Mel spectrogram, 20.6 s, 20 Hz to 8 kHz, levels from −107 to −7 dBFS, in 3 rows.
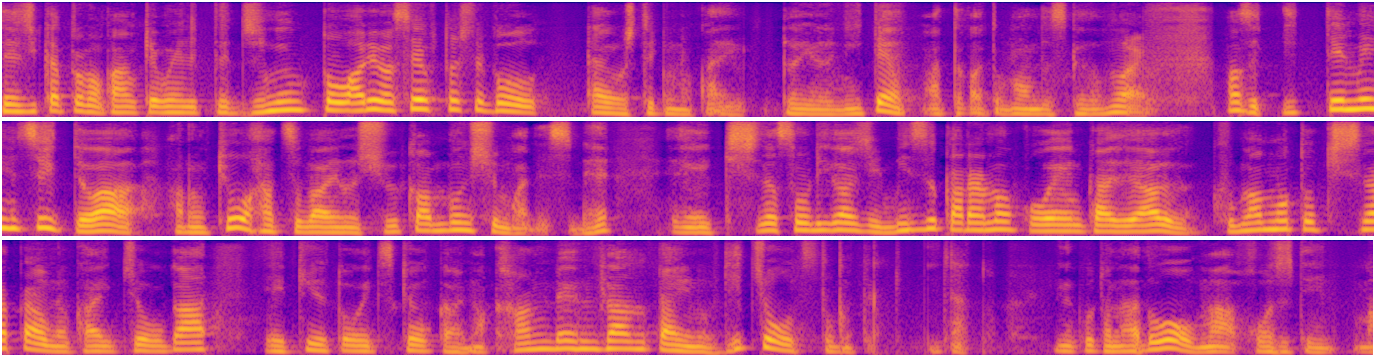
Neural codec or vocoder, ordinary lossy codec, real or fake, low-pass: codec, 16 kHz, 1 kbps, FreqCodec, larger model; none; fake; none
